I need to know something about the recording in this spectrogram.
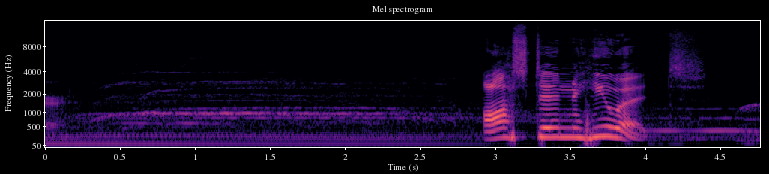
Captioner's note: audience applauds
